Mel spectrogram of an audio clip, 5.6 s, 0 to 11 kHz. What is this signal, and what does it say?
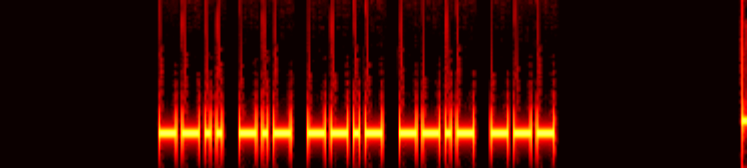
Morse code, heard as a keyed tone, about 28 wpm, 700 Hz. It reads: ZKQQO
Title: Code Groups - 5 Letters - 28wpm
